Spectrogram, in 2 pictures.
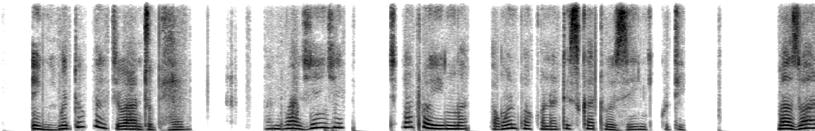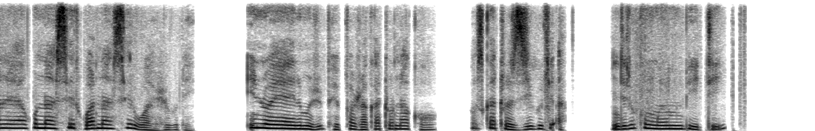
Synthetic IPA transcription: imwemitoketiʋantʰupʰeme | ʋantʰuʋaʒind͡ʒi | ti̥noto̞imwapamwe̞nipakonatisi̥kɡato̞ziŋɡikuti | mazuwanojakunasirwanasirwaʐiɗe | ino̞jairimuʐipʰe̞paʐakato̞nakawo | kosi̥kato̞ziikutiʔa | ndirikumwe̞mumbiti

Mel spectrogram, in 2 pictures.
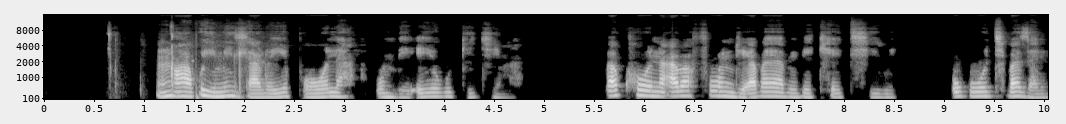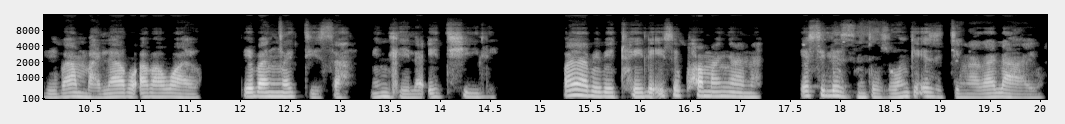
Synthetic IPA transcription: ŋ͡ǁaɣujimiɮalɔjɛb̥ʱɔla | ɣumbʱɛʔɛjoɣuɡ̥ʱid̥ʒ̥ʱiːma | βakʰɔna̰ʔaβafundʱiaβajaβɛβɛkʰetʰiwɛ | uɣutʰiβazaβɛβɛβambʱalaβɔʔaβawajɔ | βɛβaŋ͡ǀed̥ʱisa | ŋɛnd͡ɮʱɛlaʔetʰiːlɛ | βajaβɛβɛtʰwɛlɛʔisikʰwamaɲana | esilezintʼɔzɔŋkʼɛezid̥ʱiŋaɣalaːjɔ

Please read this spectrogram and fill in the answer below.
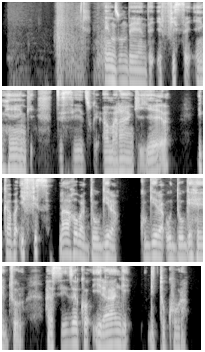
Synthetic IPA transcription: enzunde̞ːnde̞ʔifise̞ʔiŋɦeːŋɡiz̥isizɡwe̞̰ʔamaɾaːŋɡḭjḛːɾa̰ | ikaβaʔifise̥nʔaɦo̞βaduɡiɾa | kuɡiɾaʔuduɡeɦe̞ːd͡ʒṵɾuha̰sizwe̞kʰo̞ʔiɾaːŋɡi | ɾitukʰuɾa̰

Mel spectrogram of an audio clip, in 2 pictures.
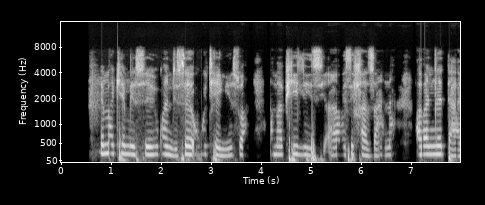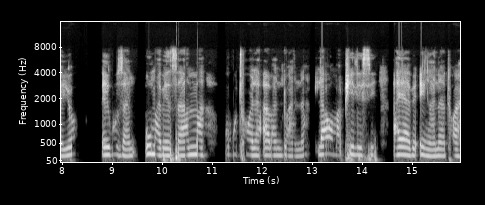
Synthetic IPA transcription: ɛmakʰemisiɣwandʱisɛuɣutʰeŋiswaː | mapʰilisiaβesifazanaːβaŋ͡ǀɛd̥ʱajɔ | e | umaβɛzama | uɣutʰɔlaʔaβantʼwanalawɔmapʰilisi | ajaβɛʔɛŋanatʰwa

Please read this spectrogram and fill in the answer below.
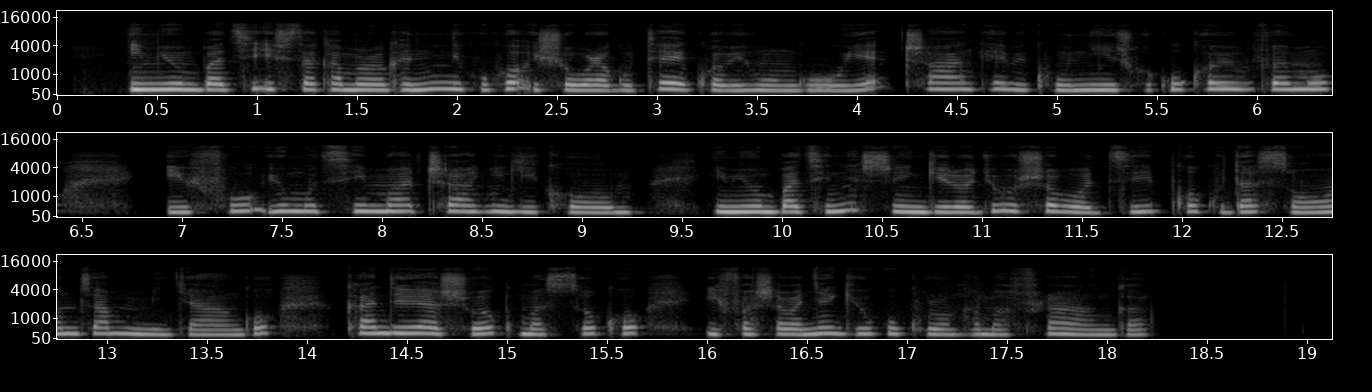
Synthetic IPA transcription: imɲuːmbat͡siːfi̥sakamaɾo̞kaninikuko̞ʔiʃo̞βo̞ɾaɡutʰe̞ːkwaβihuːŋɡuje̞t͡ʃaːŋ̥he̞βikʰuːniʃwakukʰo̞βivamo | ifujumutʰimat͡ʃaːŋ̥hiɡikʰomaimɲuːmbat͡sininʃiːŋɡiɾo̞ɾɟuβuʃo̞βo̞zibɡo̞kudasoːnzamumiɾɟaːŋɡo̞kʰaːndijojaʃo̞βekumaso̞kʰo̞ifaʃaβaɲaɡihuɡukuɾoːŋɦamafɾaːŋɡa

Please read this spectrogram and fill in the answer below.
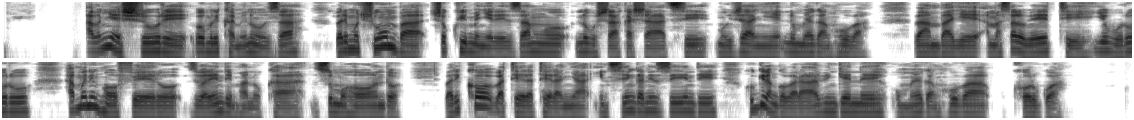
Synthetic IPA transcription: aβaɲe̞ːʃuɾeβo̞muɾikʰaminuːza | βaɾimut͡ʃuːmbat͡ʃokwiːme̞ɲe̞ɾe̞zamŋo̞nuβuʃaːkaʃaːt͡simuβid͡ʒaːɲe̞numujaɡaŋuβa | βaːmbaje̞amasaɾuβe̞tʰijuβuɾuɾuhamŋe̞niŋ̥ho̞fe̞ɾo̞ziβaɾiːndim̥anukʰaz̥umuɦo̞ːndo̞ | βaɾikʰo̞βate̞ːɾate̞ːɾaɲaʔint͡siːŋɡaniziːndikuɡiɾaŋɡo̞βaɾaβiŋɡe̞ne̞umujaɡaŋhuβaukʰo̞ɾɡwa

